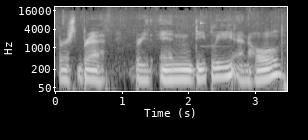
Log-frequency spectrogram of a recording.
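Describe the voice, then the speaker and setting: A man with a very low voice leads a hypnosis session, speaking soft, calm and unhurried, with long pauses between phrases. Faint rain patters behind him. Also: a little hiss or hum. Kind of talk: guided hypnosis induction.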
